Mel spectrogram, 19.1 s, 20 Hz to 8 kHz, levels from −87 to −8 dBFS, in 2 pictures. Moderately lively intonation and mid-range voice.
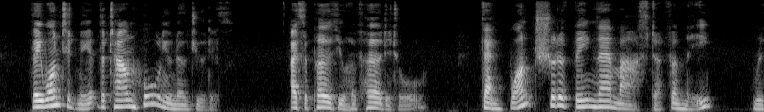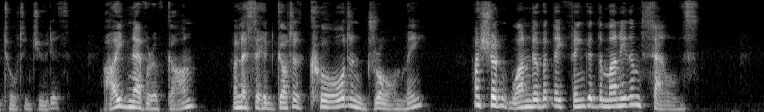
No: wide, 7.3 semitones; medium, 145 Hz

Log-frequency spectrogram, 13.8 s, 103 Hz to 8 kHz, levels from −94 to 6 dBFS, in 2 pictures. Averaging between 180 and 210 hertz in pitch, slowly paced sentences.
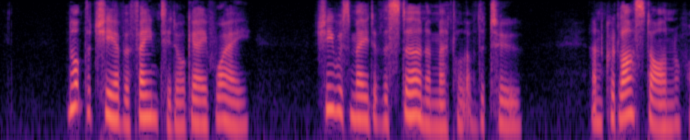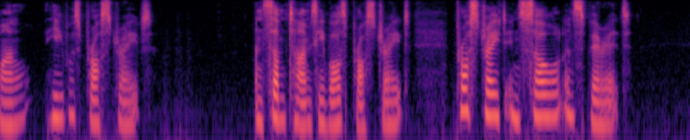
No: medium, 185 Hz; average, 155 wpm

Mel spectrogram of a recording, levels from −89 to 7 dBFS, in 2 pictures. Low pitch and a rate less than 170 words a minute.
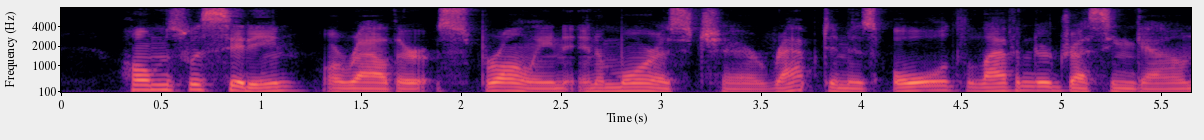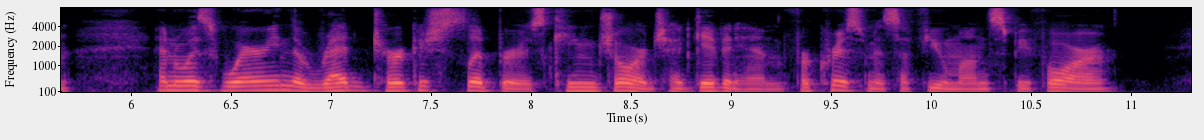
No: low, 125 Hz; average, 185 wpm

